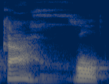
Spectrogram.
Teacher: O carro representa aquele som glotal, carro, RR é dígrafo.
